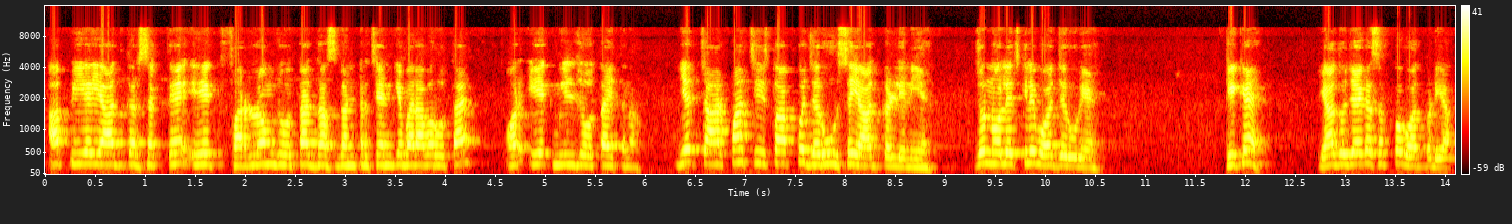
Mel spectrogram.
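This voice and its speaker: Male tutor with a high voice, repeats terms, reads definitions slowly. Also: fairly even intonation, fairly bright tone, slight background noise, low-quality recording. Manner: repeats key terms, calls students brother and child; reads English definitions slowly, then explains in Hindi. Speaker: civil engineering teacher. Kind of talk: online exam-prep lecture.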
